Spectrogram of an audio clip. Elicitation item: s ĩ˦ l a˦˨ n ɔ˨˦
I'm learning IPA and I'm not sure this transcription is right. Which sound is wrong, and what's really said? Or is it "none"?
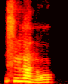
none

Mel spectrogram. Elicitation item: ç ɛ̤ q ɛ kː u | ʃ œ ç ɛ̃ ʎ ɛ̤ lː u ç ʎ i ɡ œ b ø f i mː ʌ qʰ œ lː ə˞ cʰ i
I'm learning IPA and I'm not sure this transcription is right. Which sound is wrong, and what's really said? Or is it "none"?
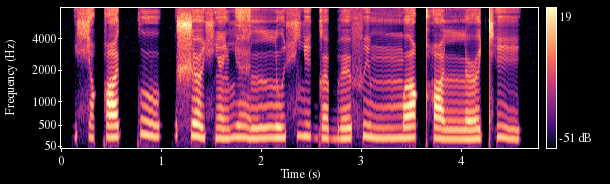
none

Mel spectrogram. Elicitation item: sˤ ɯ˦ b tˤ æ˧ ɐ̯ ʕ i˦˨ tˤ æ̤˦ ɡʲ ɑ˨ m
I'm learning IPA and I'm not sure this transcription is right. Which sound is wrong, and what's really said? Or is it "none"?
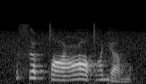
sˤ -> s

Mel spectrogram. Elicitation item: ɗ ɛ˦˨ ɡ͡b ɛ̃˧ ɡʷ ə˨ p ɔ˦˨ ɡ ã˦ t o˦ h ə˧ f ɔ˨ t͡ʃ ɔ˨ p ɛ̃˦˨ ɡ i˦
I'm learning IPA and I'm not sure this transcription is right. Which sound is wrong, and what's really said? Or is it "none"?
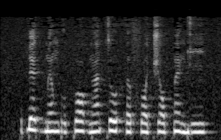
none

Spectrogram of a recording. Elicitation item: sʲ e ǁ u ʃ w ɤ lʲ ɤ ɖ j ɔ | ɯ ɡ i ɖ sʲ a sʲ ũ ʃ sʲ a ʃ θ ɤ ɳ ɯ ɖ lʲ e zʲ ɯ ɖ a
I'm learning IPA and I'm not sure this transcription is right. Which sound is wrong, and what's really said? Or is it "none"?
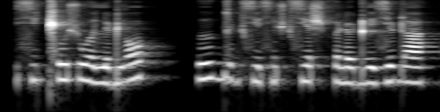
none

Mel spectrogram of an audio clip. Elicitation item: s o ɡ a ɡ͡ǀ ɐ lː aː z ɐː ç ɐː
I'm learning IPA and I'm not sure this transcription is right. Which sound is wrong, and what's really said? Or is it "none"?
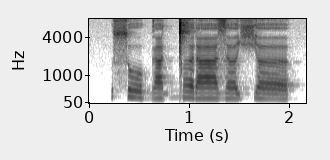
lː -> ɾ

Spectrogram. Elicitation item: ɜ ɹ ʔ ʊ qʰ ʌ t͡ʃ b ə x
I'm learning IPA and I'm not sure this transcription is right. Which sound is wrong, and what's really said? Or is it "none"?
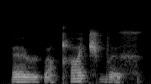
none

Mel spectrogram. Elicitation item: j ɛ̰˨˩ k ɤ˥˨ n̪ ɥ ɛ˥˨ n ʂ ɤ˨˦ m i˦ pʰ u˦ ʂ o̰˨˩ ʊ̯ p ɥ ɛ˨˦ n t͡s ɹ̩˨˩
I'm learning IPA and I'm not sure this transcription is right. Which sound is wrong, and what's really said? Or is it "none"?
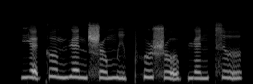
i˦ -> ḭ˨˩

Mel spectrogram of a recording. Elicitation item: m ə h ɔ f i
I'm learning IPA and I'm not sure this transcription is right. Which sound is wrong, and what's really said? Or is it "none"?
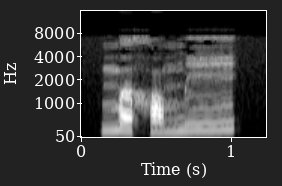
f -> m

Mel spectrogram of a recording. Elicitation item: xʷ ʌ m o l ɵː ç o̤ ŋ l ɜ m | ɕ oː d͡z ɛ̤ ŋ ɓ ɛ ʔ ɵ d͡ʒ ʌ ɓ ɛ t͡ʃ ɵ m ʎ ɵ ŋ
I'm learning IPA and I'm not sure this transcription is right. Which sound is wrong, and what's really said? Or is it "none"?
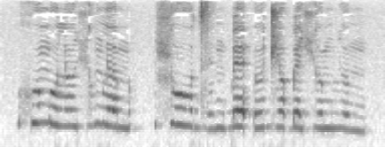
t͡ʃ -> ç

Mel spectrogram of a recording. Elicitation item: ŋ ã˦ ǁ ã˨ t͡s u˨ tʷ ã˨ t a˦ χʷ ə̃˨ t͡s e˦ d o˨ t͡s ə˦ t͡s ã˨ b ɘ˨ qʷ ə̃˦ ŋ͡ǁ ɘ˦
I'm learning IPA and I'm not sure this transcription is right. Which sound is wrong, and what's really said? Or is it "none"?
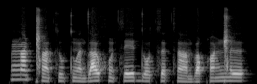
t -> d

